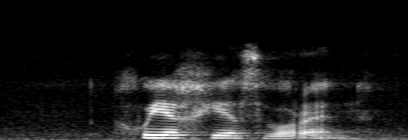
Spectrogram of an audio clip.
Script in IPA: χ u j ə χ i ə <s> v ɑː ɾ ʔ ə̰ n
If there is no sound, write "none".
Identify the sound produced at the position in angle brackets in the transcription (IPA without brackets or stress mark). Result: s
